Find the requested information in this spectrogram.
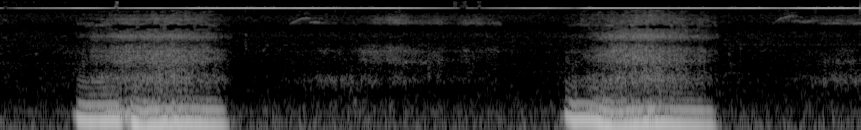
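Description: Two loud, low, buzzing snores about three seconds apart, each roughly a second long, separated by quiet breathing: a sleeping cat snoring.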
